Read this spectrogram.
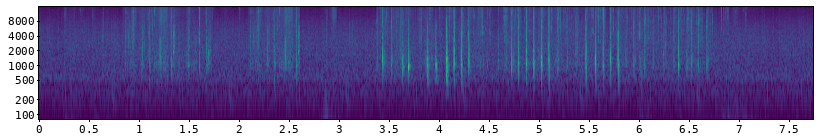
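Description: Gear rustles and clicks in quick bursts.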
